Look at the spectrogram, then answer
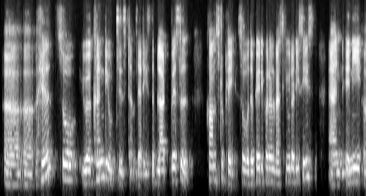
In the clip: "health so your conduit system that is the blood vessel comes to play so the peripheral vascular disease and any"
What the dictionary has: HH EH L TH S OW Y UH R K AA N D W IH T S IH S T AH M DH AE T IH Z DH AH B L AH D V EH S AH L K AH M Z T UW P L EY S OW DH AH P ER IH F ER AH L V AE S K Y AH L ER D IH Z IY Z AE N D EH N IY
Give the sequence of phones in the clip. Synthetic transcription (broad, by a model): HH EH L S OW Y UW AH K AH N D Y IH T S IH S T AH M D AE T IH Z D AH B L AH D V EH S AH L K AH M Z T UW P L EY S OW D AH P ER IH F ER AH L V AE S K Y AH L ER D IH S IY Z AE N D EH N IY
